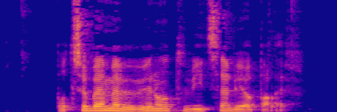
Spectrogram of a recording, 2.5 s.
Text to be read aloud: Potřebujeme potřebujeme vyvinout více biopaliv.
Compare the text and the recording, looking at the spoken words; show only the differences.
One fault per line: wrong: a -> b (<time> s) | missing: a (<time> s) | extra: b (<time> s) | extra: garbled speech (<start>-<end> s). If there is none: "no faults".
missing: potřebujeme (0.9 s)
